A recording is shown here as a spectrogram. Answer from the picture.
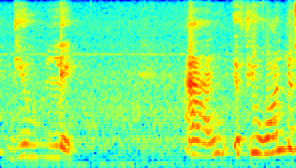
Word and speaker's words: lait: Yes, T, obviously in French we do not pronounce the last letter, so it's pronounced as lait.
